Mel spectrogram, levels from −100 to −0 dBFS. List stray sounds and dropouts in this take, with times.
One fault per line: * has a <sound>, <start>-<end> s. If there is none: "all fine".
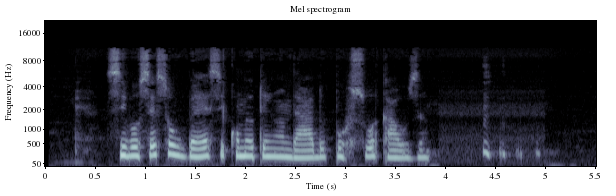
* has a laugh, 4.4-5.0 s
